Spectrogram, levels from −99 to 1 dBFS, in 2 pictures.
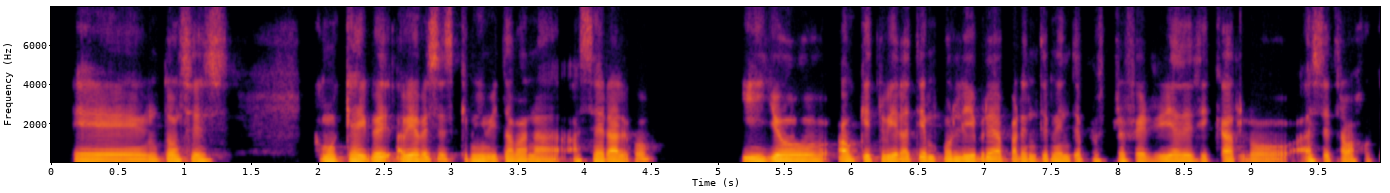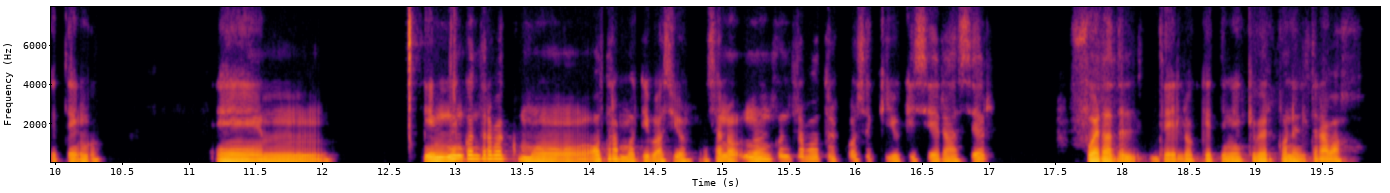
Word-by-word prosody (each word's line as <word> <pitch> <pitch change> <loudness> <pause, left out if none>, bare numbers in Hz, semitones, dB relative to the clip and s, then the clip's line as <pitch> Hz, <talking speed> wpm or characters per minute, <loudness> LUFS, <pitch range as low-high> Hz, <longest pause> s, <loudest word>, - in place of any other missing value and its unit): eh, 105 -2 +1
entonces 135 +5 -1 0.6
como 125 0 +1
que 130 - +1
hay 130 -1 +5
ve 145 +4 +3
había 130 +2 +5
veces 145 +2 -1
que 125 - -10
me 125 - +2
invitaban 125 +3 +1
a 110 -1 -1
hacer 120 +2 -1
algo 120 - -1 0.6
y 125 -2 +2
yo, 135 +1 +3
aunque 120 +1 +2
tuviera 135 +5 +1
tiempo 150 0 0
libre, 135 +4 +2
aparentemente, 120 -2 -1
pues, 120 -2 -9
preferiría 115 +1 -1
dedicarlo 115 -3 -2
a - - -1
ese 120 0 -2
trabajo 115 0 -4
que 110 - -9
tengo. 120 +9 -3 0.8
Em, 105 -2 +2 0.7
y 135 - +6
no 145 +4 +7
encontraba 185 0 +2
como 115 -5 +1
otra 165 +4 +2
motivación. 115 -2 -1
O - - -9
sea, 130 +2 -1
no 140 - +2
no 150 +2 +3
encontraba 165 0 -3
otra 160 -2 -8
cosa 145 +1 -9
que 120 - -12
yo 120 - -3
quisiera 135 0 -4
hacer 140 +7 -3 0.6
fuera 130 0 +5
del 115 -5 -2
de 105 0 -2
lo 105 0 -3
que 105 - -3
tenía 115 +2 -1
que 115 - -4
ver 115 +5 +1
con 125 -2 +1
el 105 - -2
trabajo. 105 +2 -1
125 Hz, 175 wpm, -23 LUFS, 110-135 Hz, 0.8 s, no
